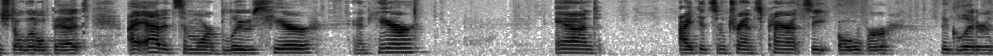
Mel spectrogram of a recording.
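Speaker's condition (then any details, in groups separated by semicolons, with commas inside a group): No condition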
